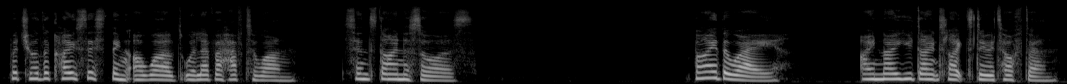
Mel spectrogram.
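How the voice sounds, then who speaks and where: A woman's voice: medium pitch, no room sound, studio quality, close to an everyday voice. A woman playing a playful, teasing young heroine adventurer who chats and rambles fondly in a one-sided ASMR roleplay. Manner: chatty, rambling, gently teasing.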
